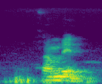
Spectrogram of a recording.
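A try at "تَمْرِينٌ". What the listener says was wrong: Harus dengan harakat akhir.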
